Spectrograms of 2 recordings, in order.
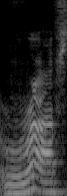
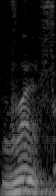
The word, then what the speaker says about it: Ruf: on tour and uh ruffs that your record company correct correct um technically ruth oh that's how you say it i've been saying it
